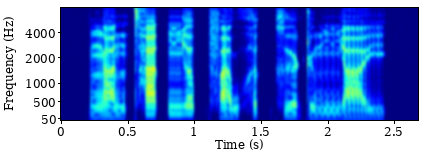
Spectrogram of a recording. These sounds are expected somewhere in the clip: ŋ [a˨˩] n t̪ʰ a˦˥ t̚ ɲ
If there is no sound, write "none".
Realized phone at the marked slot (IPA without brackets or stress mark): a˨˩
